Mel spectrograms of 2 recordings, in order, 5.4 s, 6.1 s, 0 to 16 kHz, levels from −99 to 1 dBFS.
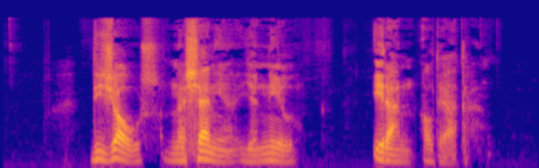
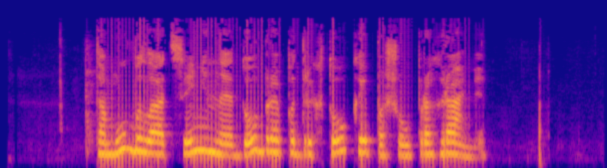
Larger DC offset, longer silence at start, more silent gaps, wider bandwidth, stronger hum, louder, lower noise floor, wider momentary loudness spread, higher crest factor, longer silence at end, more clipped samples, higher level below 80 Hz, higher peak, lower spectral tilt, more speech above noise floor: neither; about the same, 0.9 s vs 0.85 s; neither; about the same, 11.5 kHz vs 11.5 kHz; neither; second, -21 LUFS vs -18 LUFS; about the same, -69 dBFS vs -69 dBFS; about the same, 18 LU vs 19 LU; about the same, 22 dB vs 18 dB; second, 0.65 s vs 1.2 s; neither; second, -60 dBFS vs -48 dBFS; about the same, -2 dBFS vs -2 dBFS; second, -2 dB/octave vs -5.5 dB/octave; second, 47 dB vs 52 dB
